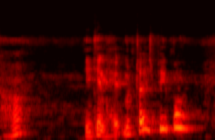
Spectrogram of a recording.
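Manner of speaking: puzzled, bewildered, high pitch swooping. Retelling a fan story as a confused character asking a question: confused. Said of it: "Ochako confused".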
